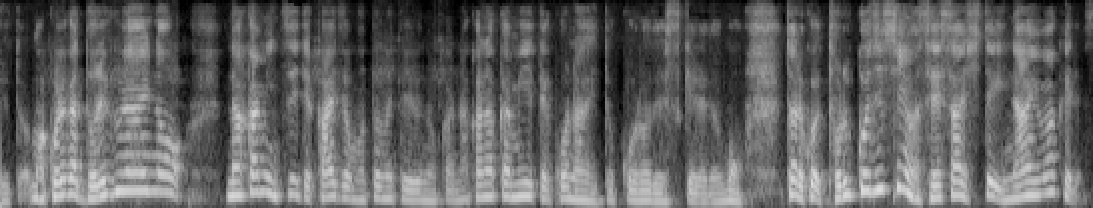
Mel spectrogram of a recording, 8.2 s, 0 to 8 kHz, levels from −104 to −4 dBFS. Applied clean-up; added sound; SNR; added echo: neural separator model SepFormer DNS4.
